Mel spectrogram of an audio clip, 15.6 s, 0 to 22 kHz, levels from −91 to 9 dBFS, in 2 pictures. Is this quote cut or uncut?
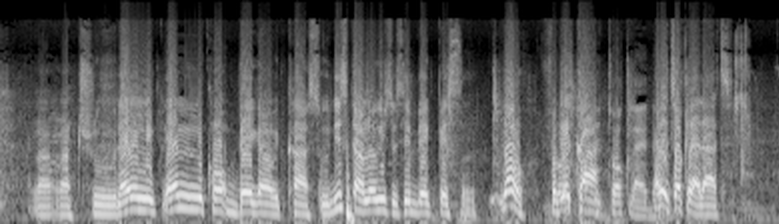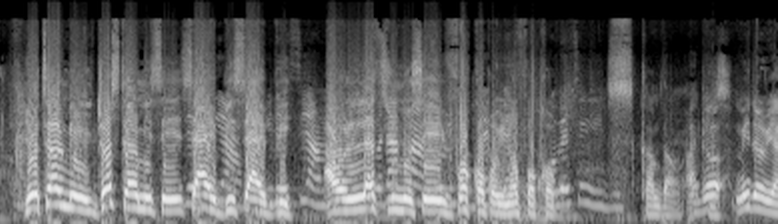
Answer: uncut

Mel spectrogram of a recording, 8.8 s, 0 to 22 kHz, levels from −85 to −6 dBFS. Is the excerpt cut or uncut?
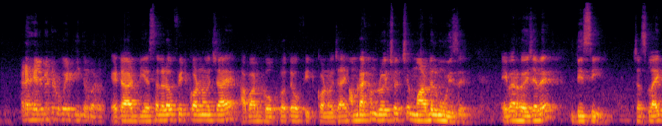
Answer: cut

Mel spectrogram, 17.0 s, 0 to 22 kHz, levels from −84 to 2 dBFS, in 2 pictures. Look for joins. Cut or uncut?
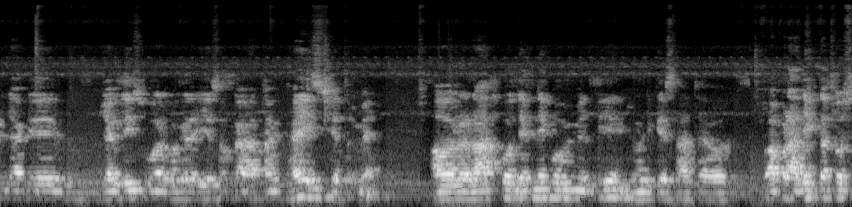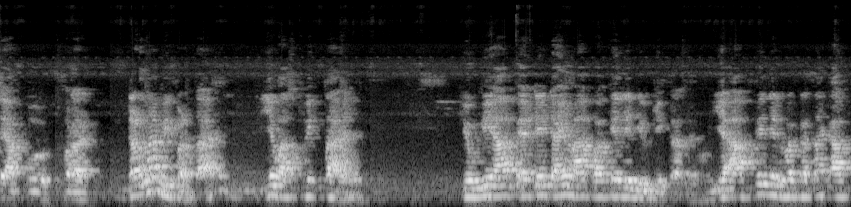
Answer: cut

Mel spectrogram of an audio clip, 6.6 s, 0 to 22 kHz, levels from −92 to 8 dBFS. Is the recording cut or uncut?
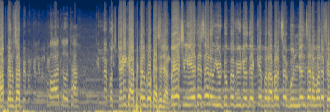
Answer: cut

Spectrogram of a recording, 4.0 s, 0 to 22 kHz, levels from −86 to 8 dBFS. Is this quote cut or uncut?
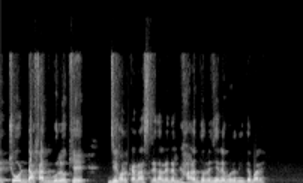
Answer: cut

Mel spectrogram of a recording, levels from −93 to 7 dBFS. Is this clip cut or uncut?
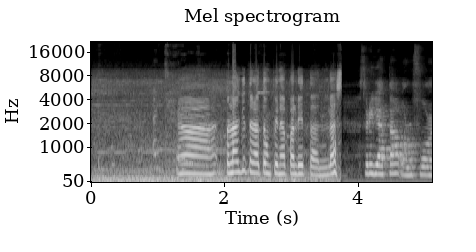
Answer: cut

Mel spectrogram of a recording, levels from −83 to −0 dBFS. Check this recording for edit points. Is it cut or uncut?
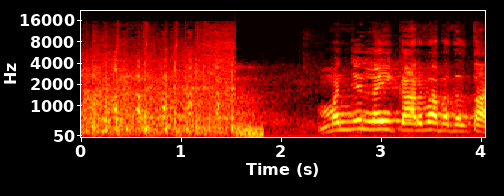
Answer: cut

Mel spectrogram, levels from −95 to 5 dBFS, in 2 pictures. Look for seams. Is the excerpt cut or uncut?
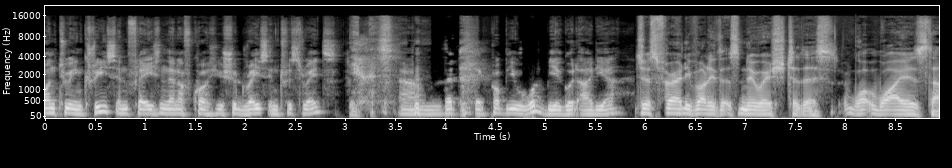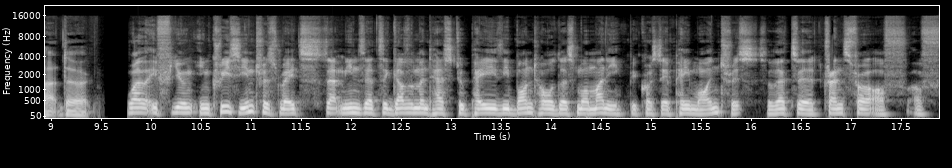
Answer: uncut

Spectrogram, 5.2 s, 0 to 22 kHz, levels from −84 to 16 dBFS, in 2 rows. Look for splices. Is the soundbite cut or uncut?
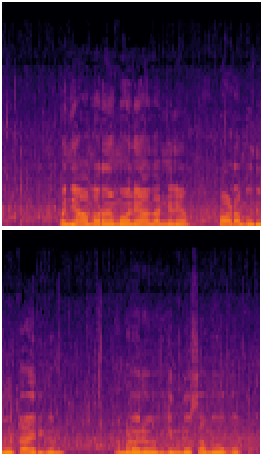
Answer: uncut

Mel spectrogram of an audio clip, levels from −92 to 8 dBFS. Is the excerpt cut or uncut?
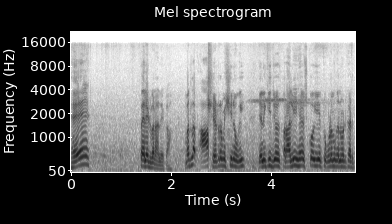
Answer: cut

